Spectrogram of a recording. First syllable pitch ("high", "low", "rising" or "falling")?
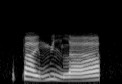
falling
